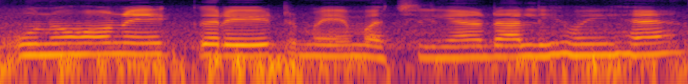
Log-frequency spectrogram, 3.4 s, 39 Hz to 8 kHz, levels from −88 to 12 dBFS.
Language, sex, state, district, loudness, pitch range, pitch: Hindi, female, Punjab, Pathankot, -14 LUFS, 205-255 Hz, 240 Hz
